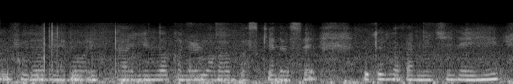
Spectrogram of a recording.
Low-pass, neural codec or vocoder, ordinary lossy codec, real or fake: 7.2 kHz; codec, 16 kHz, 6 kbps, DAC; none; fake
